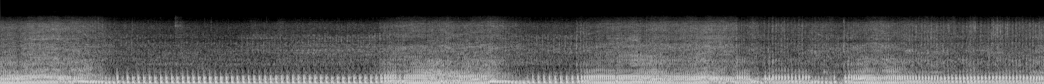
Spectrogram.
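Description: Enduro dirt bike engine under way on a rough trail, revving up and down repeatedly as the rider opens and closes the throttle, with the rise and fall of each rev clearly heard several times.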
